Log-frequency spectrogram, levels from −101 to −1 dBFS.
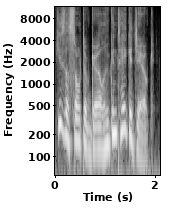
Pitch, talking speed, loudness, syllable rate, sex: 160 Hz, 285 wpm, -17 LUFS, 5.0 syllables/s, male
